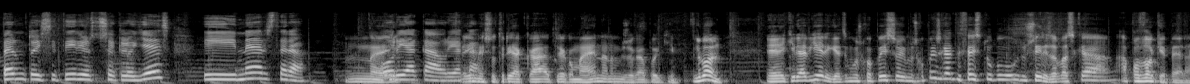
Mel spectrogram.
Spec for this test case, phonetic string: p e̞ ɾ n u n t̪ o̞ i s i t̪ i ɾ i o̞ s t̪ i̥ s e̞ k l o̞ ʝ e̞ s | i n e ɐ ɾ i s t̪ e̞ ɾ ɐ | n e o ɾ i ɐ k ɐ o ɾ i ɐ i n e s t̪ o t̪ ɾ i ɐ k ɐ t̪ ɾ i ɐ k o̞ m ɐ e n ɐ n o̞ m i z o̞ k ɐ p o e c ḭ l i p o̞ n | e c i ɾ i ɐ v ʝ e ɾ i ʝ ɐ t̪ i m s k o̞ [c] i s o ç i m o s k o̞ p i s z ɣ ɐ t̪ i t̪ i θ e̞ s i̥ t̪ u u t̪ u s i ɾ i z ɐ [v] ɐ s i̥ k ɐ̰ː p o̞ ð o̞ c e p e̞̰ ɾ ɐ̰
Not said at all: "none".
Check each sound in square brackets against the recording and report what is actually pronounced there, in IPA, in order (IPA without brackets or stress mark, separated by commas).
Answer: p, v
